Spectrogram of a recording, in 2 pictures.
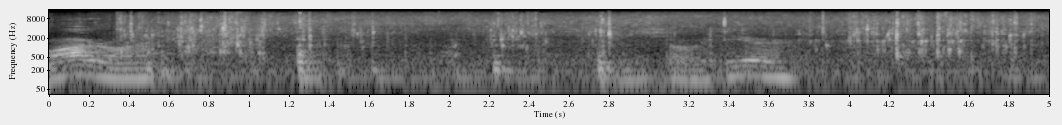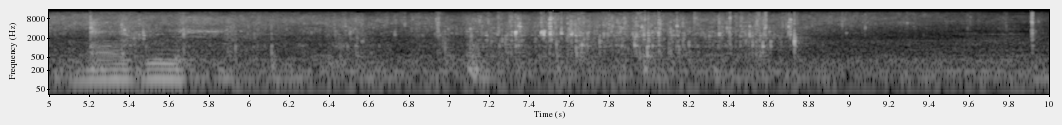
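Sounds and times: water splashing in a metal pot: 0:00.2 - 0:09.2.

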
